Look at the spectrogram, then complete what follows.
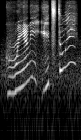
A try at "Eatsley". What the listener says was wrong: Yes, Granny Eatsley. But emphasis on Eatsley, not Granny.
